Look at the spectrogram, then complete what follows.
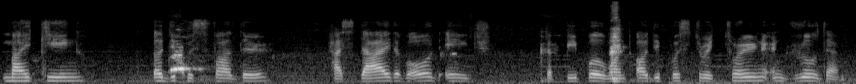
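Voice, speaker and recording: A man's voice: fairly high pitch, steady tone, unhurried, a little hiss or hum, natural voice, rough recording. A man playing a plain-spoken messenger and former shepherd in a readers' theatre Greek tragedy, declaiming his lines earnestly. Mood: respectful announcing.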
